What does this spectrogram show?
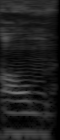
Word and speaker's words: Om: silently in your head it's pronounced more like om like a-u-m right so breathe in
